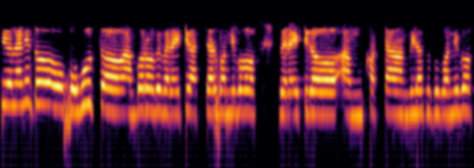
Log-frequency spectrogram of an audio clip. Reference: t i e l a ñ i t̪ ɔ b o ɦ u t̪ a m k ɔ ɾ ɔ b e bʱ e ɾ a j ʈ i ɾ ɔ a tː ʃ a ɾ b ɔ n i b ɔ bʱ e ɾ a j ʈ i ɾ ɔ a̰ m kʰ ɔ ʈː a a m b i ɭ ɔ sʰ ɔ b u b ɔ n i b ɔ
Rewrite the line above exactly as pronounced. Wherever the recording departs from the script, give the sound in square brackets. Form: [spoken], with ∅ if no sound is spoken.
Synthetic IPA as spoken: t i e l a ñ i t̪ ɔ b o ɦ u t̪ a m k ɔ ɾ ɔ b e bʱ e ɾ a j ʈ i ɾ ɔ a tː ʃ a ɾ b ɔ n i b ɔ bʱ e ɾ a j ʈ i ɾ ɔ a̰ m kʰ ɔ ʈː a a m b i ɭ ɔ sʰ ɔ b u b ɔ n i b ɔ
